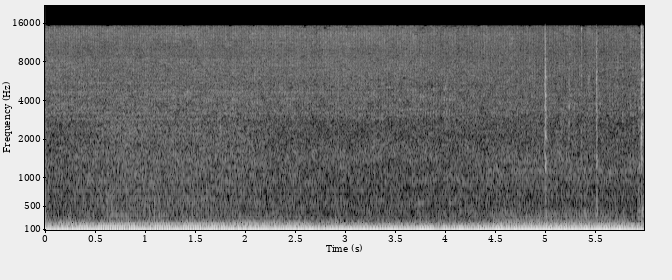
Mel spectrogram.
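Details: 2.3 turbo four-cylinder at idle: low deep rumble with an uneven, lumpy beat rather than a smooth hum; engine misfire.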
